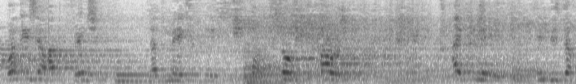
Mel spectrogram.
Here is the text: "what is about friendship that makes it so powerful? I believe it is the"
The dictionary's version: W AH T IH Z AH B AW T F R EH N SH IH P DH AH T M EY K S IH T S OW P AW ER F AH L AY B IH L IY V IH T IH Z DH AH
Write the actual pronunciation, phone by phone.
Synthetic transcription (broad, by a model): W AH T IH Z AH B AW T F R EH N SH IH P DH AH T M EY K S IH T S OW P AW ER AH AY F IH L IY IH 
